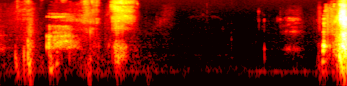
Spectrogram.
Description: purposely gave myself allergies so i could sneeze a lot :)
